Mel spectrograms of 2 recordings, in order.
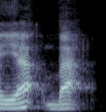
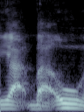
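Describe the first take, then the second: First: The phrase stops without a final u vowel. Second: The phrase ends with a final u vowel. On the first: The speaker calls it right. "Kalau wakof kulma ya ba" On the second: The speaker calls it wrong. "nggak boleh ya ba'u nggak boleh"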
